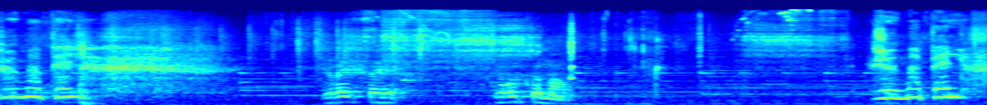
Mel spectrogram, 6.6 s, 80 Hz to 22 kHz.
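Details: Stuttering in an 11-year-old boy who has stuttered since he was very small (about age 6); his parents have tried treatments without success so far.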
